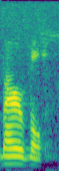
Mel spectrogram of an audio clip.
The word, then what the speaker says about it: Berryville: How do you pronounce it? Burville. Burville. It's actually Berryville, but.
